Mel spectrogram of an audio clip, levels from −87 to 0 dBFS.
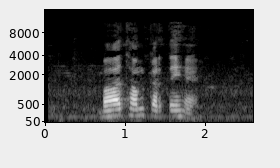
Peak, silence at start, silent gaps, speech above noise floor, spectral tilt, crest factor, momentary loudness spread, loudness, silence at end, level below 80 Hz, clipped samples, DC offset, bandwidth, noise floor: -2 dBFS; 0.75 s; none; 38 dB; -5 dB/octave; 20 dB; 19 LU; -19 LUFS; 0.75 s; -68 dBFS; under 0.1%; under 0.1%; 9.8 kHz; -57 dBFS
